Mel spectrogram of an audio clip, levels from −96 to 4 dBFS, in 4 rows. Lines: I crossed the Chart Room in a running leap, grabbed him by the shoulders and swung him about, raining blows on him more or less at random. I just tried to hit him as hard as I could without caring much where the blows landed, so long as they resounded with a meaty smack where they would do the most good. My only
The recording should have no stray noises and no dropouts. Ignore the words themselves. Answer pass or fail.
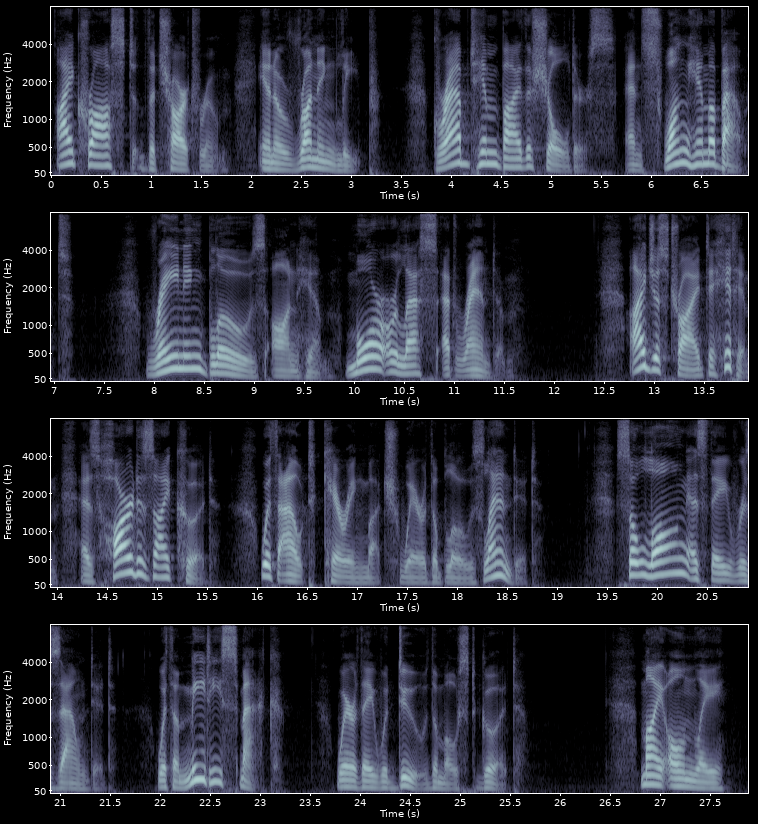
pass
